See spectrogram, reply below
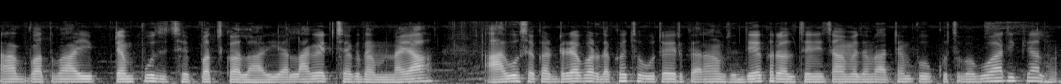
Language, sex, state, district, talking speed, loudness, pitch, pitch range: Maithili, male, Bihar, Samastipur, 225 wpm, -18 LUFS, 125 Hz, 120-135 Hz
